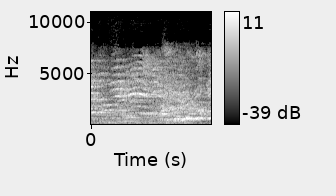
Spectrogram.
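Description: Many young children's voices shouting and calling out at once, the crowd sound of a sparring bout between five-year-old taekwondo kids, played back over loudspeakers into a large room.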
